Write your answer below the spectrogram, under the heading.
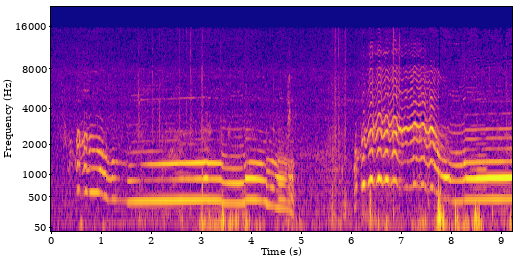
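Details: Terrified sub-adult spotted hyena trapped for hours inside a dead elephant's carcass, harassed by lions, Mara Triangle, Maasai Mara, 10 March 2022: two drawn-out tonal wails, the first held level then sliding down, the second rising and wavering, over low thumps.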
